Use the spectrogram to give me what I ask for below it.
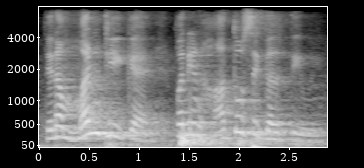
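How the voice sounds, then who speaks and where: A man's voice: high-pitched, very animated, a little slow, darkish tone. A man voicing a kindly, authoritative male deity in a sermon story. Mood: solemn. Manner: solemn, explaining. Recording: echoey hall, dull sound.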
